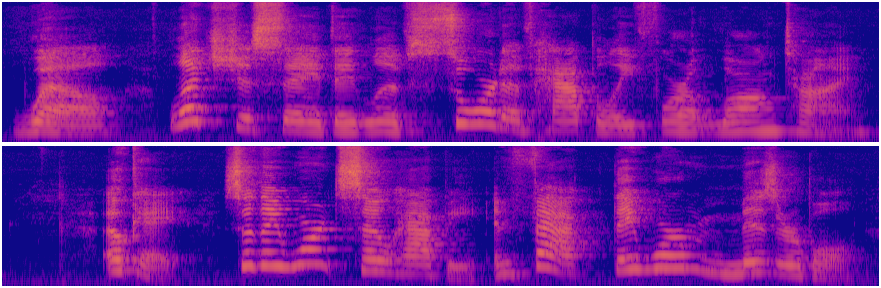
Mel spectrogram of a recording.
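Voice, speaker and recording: A woman's voice: medium pitch, big pitch swings, unhurried, a little mellow. Woman reading a storybook aloud, playful. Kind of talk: reading a picture book aloud.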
